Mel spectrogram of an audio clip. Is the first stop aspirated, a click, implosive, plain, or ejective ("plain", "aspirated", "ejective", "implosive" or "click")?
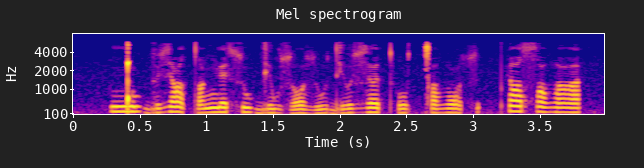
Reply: click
